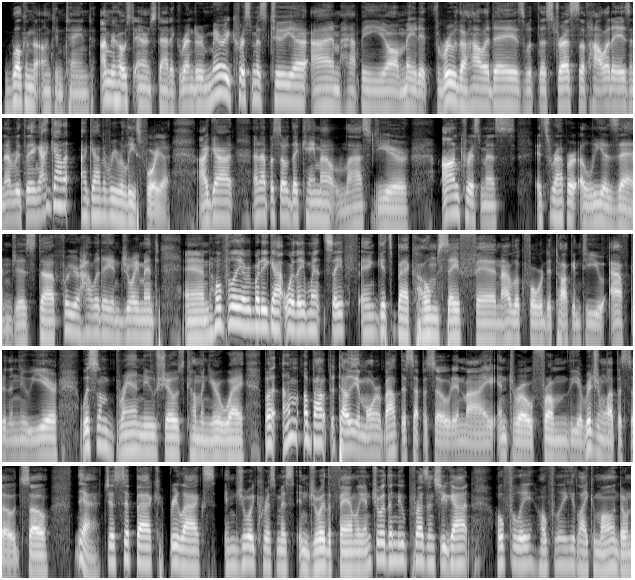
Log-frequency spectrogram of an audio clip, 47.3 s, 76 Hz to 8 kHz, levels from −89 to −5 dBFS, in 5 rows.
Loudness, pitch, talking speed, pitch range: -19 LUFS, 115 Hz, 170 wpm, 105-135 Hz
